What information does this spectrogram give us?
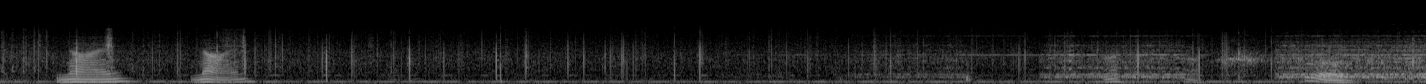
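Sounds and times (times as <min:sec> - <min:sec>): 
steady low hum and crackle: 0:00.0 - 0:14.2
person speaking: 0:00.6 - 0:02.6, 0:11.0 - 0:12.2, 0:12.8 - 0:14.2
telephone ringing: 0:08.5 - 0:12.2, 0:12.8 - 0:14.2.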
